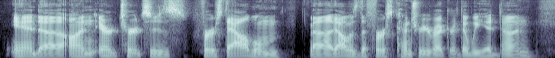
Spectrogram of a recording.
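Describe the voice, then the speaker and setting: In a normal speaking voice, a man talks at medium pitch with fairly even intonation and very even loudness. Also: moderate pace. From Alabama, US South; Air Force family, moved around the US. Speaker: audio engineer and producer. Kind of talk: casual interview.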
